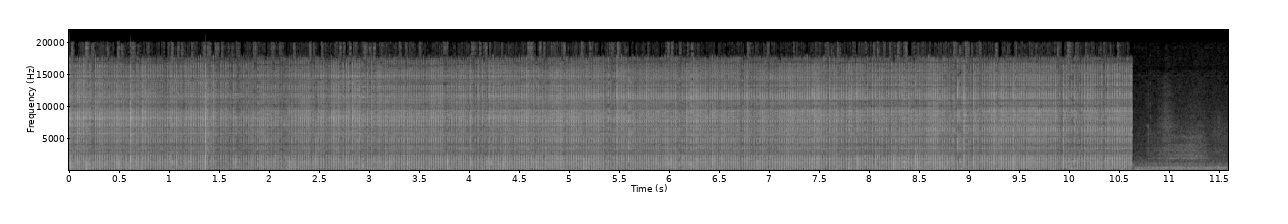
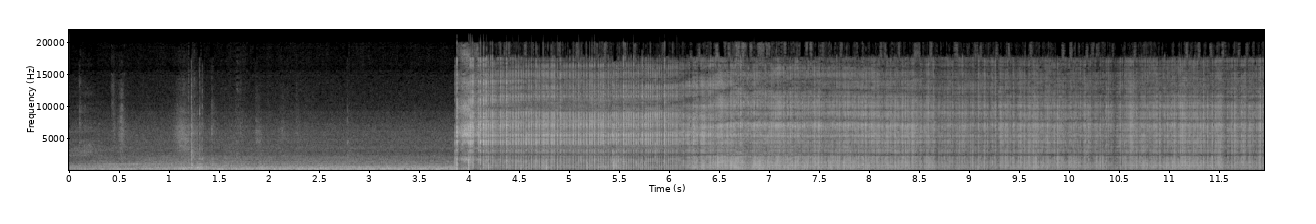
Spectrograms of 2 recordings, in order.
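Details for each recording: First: Yeswelder MIG-205DS MIG welding steel coupons with shielding gas: dense, even bacon-fry sizzling crackle for about ten seconds, no pops or buzzing, then stops; correct MIG arc. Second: Yeswelder MIG-205DS MIG welding steel with no shielding gas: harsh, hissing, uneven ragged sputter instead of bacon-fry crackle; weld looks like styrofoam with porosity, a really weak weld.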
